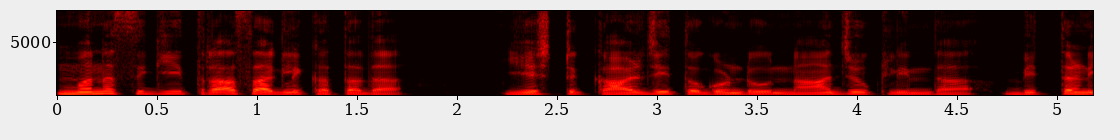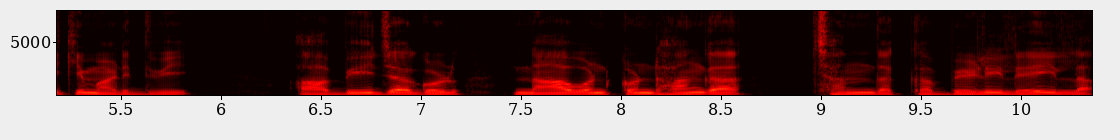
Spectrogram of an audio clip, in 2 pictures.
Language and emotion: Kannada, sad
